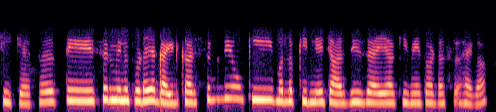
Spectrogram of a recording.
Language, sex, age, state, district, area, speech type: Punjabi, female, 18-30, Punjab, Bathinda, urban, conversation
